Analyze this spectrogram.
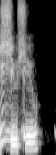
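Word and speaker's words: Xiu Xiu: do you know the band Shushu? – No. – Oh, it'll spelled like XIU.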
